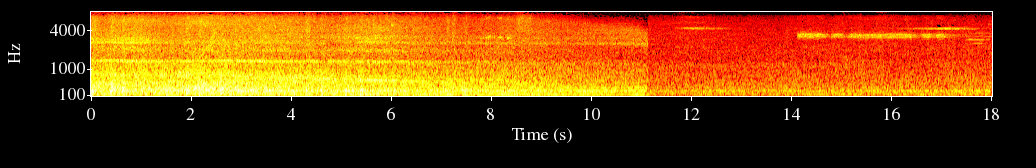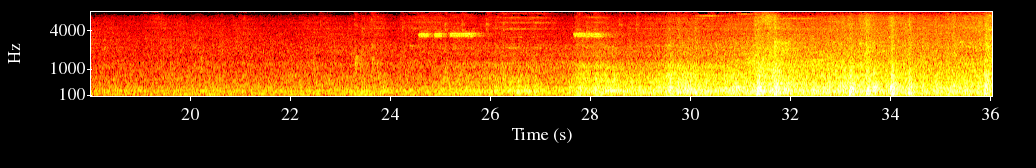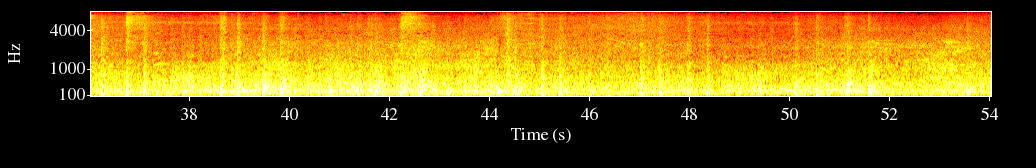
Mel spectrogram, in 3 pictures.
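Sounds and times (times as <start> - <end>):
short high squeals: 11.8 - 12.7, 14.1 - 17.8.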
